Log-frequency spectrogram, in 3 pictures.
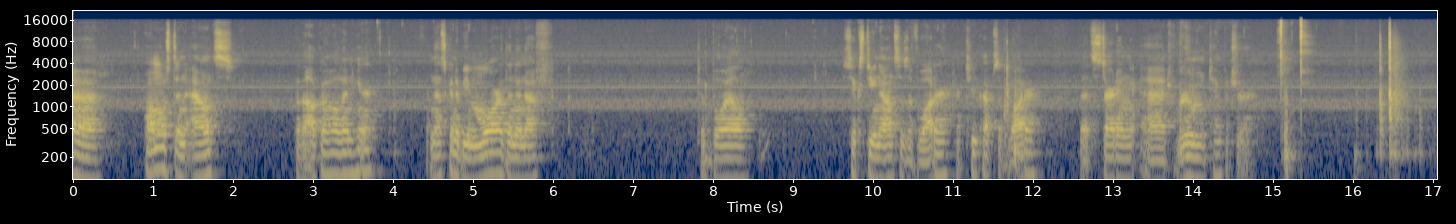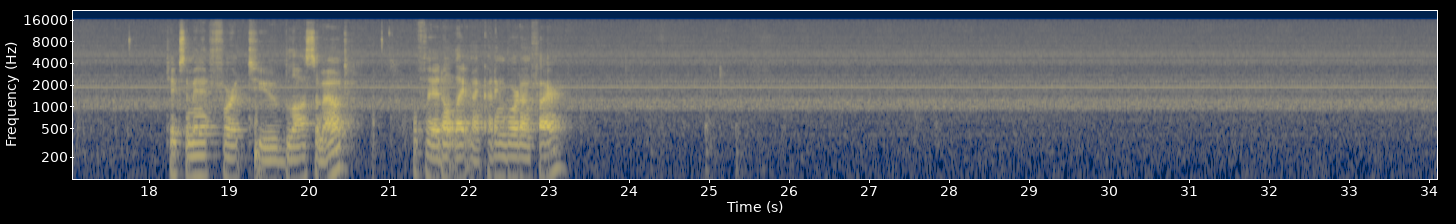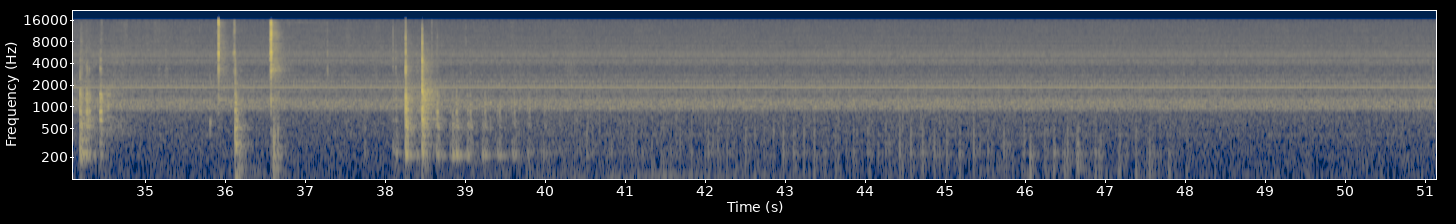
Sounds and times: Speech: 0.0 - 2.1, 2.8 - 3.8, 4.4 - 6.0, 7.8 - 8.6, 9.6 - 14.8, 18.2 - 20.6, 21.3 - 23.3.

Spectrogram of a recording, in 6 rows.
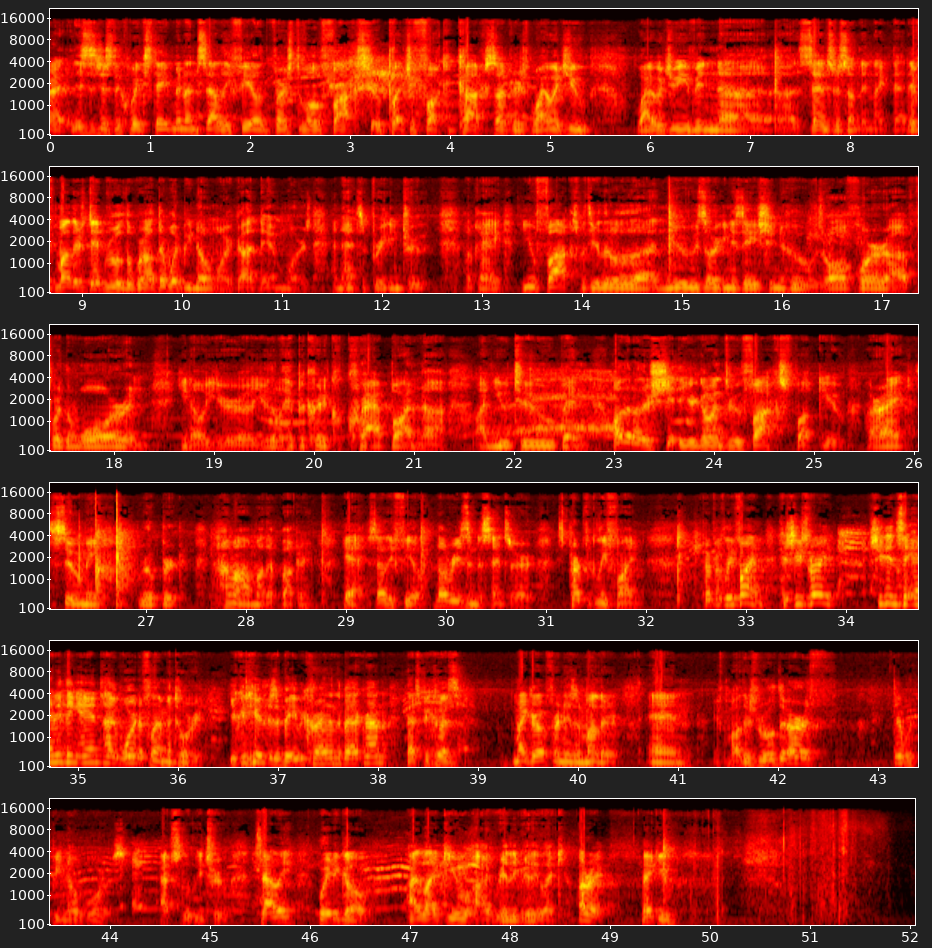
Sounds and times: Male speech, man speaking: 0.0 - 49.7
Narration, monologue: 0.0 - 50.9.

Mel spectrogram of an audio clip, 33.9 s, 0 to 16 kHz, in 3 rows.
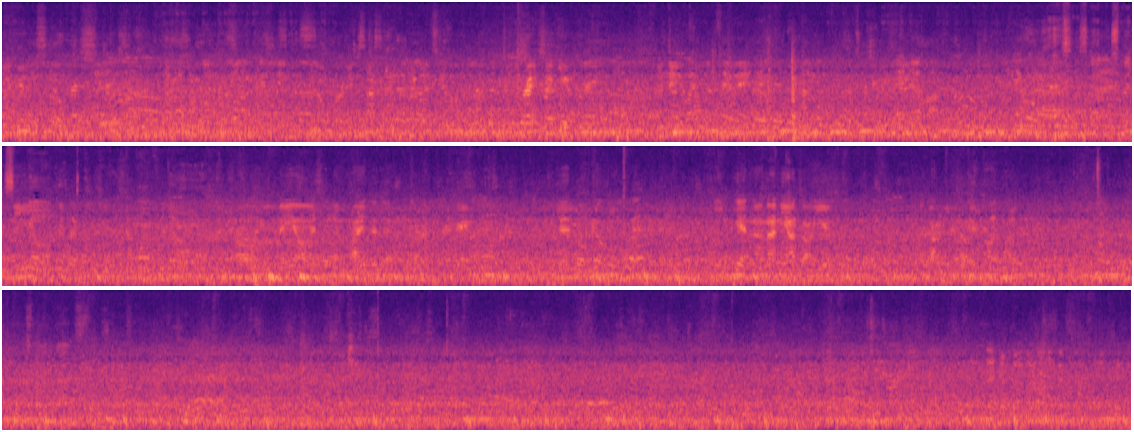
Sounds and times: Speech: 0.0 - 33.8.

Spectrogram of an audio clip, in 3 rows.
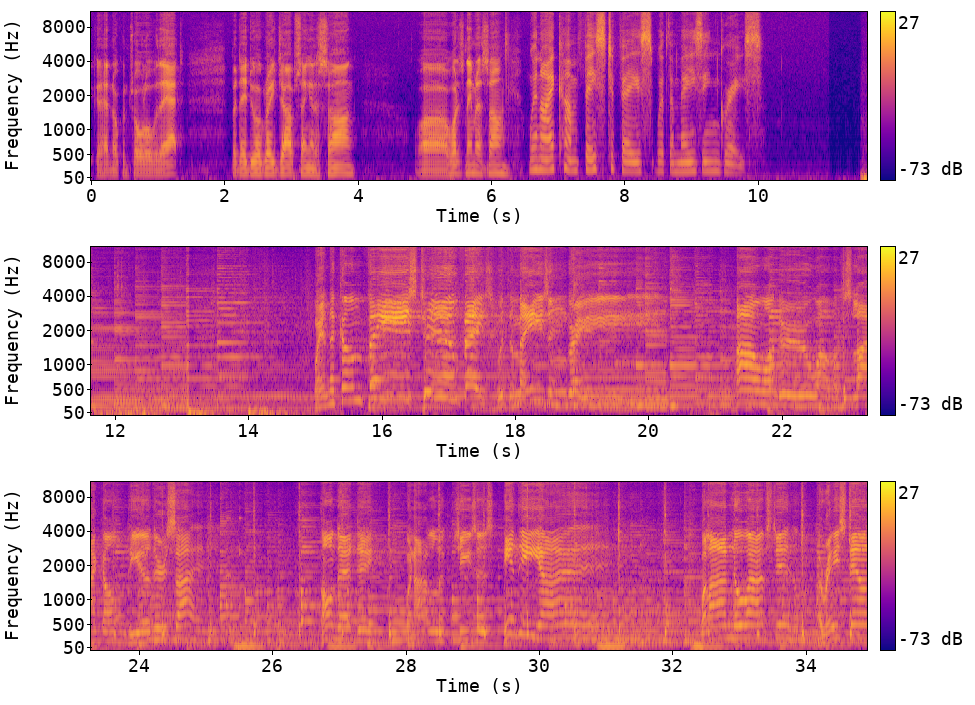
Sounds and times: Gospel music: 11.7 - 34.9.

